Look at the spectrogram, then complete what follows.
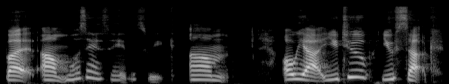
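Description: A teenage girl chats on her podcast with a bright, forward voice. She vents freely and laughs a lot. The sound is close and dry. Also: medium pitch, big pitch swings, normal speed, no echo. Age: teens. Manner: chatty, venting, laughs often. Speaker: podcast co-host. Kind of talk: casual chat.

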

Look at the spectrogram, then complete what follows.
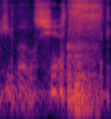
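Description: A man co-hosting a casual podcast chat, joking around and laughing often. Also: darkish tone. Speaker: podcast co-host.

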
